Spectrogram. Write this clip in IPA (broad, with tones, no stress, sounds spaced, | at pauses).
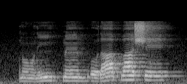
ɾ ɔ̃˨ ɾ ĩ˧ k͡p ɛ̃˧ b o˨ ɾ a˧ b a˦ ʃ e˦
